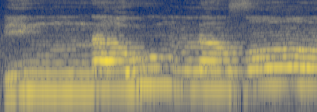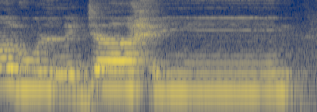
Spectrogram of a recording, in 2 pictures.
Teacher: huruf mim yang sukun bertemu dengan huruf lam yang fathah. Hukum bacaannya adalah idhar syafawi, dibaca dengan jelas, tidak boleh digunakan huruf mim yang sukunnya.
